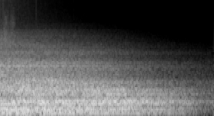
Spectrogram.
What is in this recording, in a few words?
remnant projectile; void spirit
